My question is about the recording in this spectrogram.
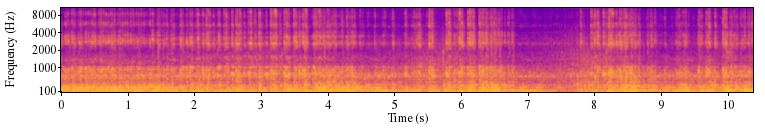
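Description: GM LS V8 swapped into a Honda Accord, running at low revs as the car creeps across grass, then idling. The engine note is steady, with a brief drop in level after about seven seconds.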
